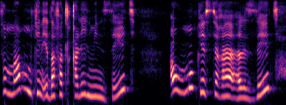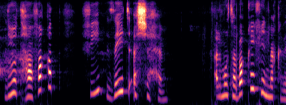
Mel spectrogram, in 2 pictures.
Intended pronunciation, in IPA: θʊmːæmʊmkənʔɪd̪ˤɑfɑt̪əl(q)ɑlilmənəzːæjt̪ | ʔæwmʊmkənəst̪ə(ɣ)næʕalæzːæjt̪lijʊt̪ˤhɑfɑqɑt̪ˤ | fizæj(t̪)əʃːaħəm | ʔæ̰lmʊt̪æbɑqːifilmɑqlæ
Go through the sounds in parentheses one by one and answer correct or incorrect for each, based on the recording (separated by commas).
correct, correct, correct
